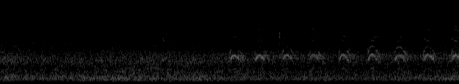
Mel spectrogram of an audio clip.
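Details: Crow calling at the Decorah hatchery on 29 January 2023 while protesting and trying to drive off a juvenile bald eagle eating in a tree, caught on a live bird cam; after two seconds of steady background rush, about eight short harsh caws arrive in a quick, fairly even series.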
